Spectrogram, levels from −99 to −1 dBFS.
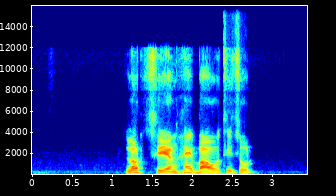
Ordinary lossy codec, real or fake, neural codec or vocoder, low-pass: Opus, 24 kbps; real; none; 14.4 kHz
